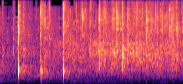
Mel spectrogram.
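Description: An audience applauding, opening with three sharp, evenly spaced claps before settling into a steady, fairly soft patter of many hands clapping. No voices are heard.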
